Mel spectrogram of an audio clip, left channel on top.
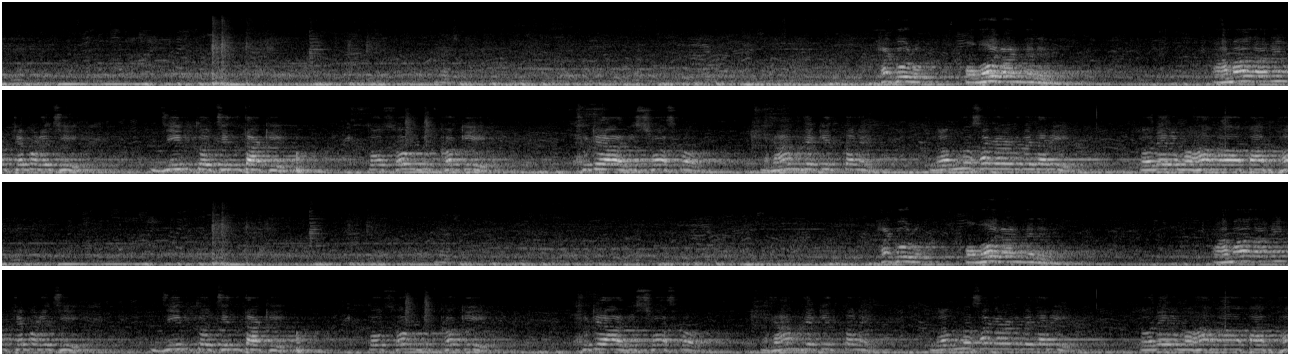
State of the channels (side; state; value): right; quieter; 4.3 dB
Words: ঠাকুর অভয় বাণ দিলেন আমার আনে উঠে পড়েছি জীব তো চিন্তা কি তো সব দুঃখ কি ছুটে আয় বিশ্বাস কর ধাম যে কীর্তনে ব্রহ্মসাগরে ডুবে যাবি তোদের মহামহা পাপ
